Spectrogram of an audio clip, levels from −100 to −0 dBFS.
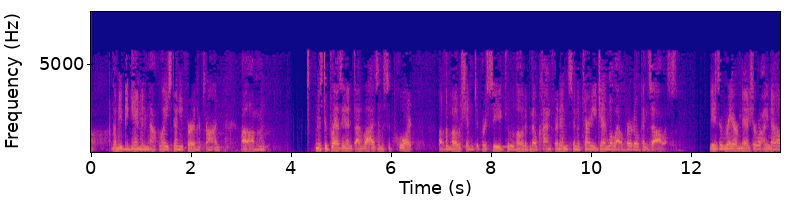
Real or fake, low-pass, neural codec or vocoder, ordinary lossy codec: fake; 7.2 kHz; codec, 16 kHz, 1 kbps, FreqCodec, smaller model; MP3, 24 kbps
